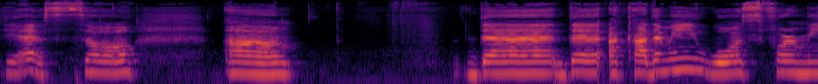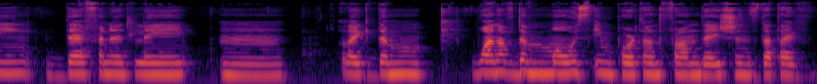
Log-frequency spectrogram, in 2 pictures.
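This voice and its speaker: A woman in her thirties with a Polish accent, telling her story as a guest in an interview, earnest and quick, often repeating the first word of a sentence. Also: a little high, level tone. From Poland. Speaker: guest, content creator.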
